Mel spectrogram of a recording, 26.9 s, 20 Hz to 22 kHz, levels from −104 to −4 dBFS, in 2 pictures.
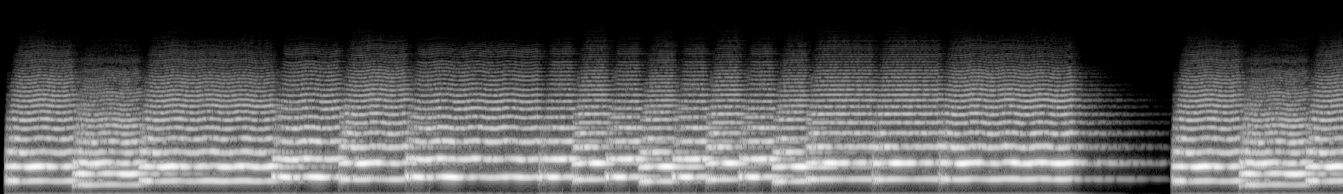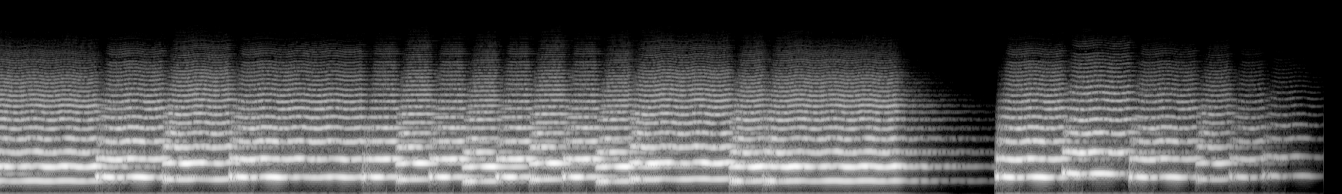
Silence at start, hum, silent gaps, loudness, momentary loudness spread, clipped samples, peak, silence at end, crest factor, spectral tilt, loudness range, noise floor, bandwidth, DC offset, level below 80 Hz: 0.05 s; none; none; -14 LUFS; 5 LU; under 0.1%; -2 dBFS; 0.4 s; 12 dB; -6 dB/octave; 3 LU; -48 dBFS; 5.6 kHz; 0.2%; -70 dBFS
